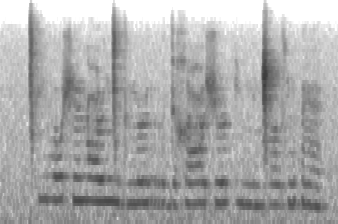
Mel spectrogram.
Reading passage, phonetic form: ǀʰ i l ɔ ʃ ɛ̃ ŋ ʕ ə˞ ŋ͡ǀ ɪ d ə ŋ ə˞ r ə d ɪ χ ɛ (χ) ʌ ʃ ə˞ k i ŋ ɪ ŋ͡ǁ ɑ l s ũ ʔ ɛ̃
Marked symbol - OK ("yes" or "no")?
no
